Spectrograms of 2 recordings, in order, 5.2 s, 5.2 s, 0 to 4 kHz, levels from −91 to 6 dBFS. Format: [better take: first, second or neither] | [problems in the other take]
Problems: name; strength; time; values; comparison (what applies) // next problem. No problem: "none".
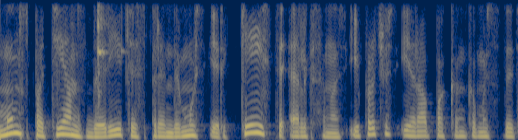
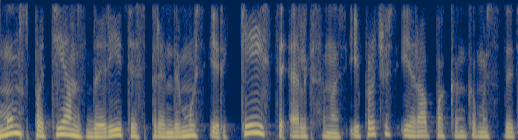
second | background sound (Shatter); 19 dB below the speech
